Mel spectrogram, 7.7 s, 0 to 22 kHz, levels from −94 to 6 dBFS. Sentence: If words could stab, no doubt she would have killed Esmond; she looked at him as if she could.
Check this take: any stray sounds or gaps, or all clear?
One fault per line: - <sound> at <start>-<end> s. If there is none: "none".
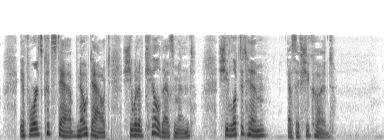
none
